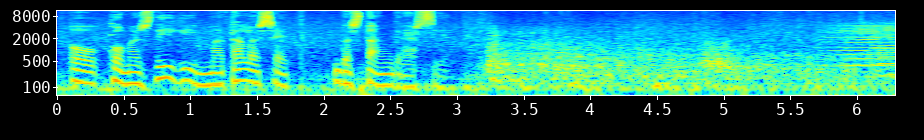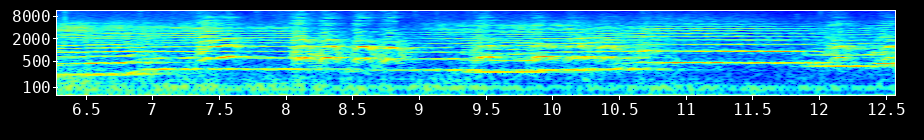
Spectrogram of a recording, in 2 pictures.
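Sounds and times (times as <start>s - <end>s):
steady rumbling rain-like noise: 0.0s - 12.5s
speech: 0.1s - 3.5s
music: 5.6s - 12.5s
dog barking and howling at a house: 7.1s - 12.5s.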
